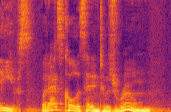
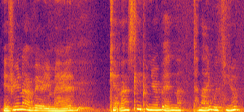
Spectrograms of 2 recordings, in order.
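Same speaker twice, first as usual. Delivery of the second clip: put-on child voice; 6 semitones higher than usual. Cole asks to sleep in bed.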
